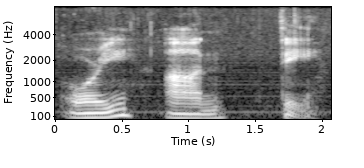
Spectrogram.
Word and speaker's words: Orianthi: They said say it like it's spelled Orianthi.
